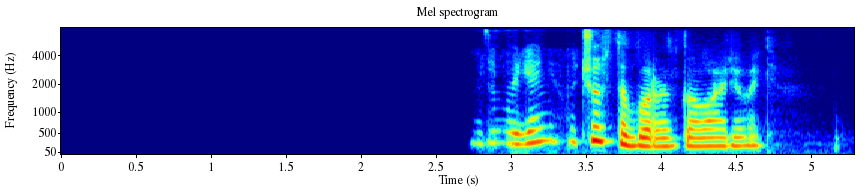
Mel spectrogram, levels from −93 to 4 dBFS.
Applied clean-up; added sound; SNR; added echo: neural mask model DeepFilterNet 3.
